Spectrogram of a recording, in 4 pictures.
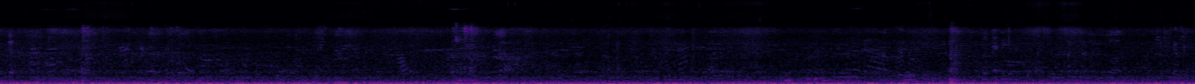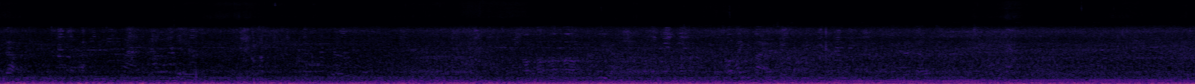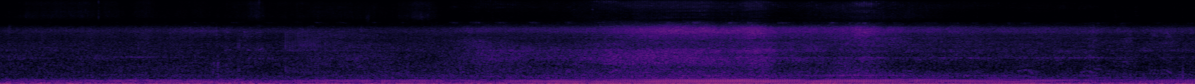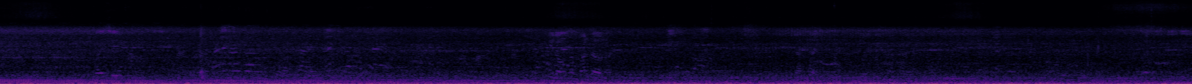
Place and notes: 復興里, Magong City - Night in the park
Night in the park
